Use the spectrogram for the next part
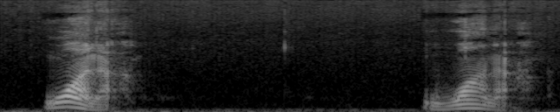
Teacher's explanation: instead of saying want to, we might delete the T and say wanna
